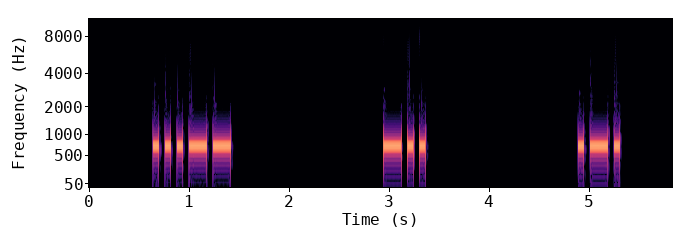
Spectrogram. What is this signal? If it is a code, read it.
Morse code, heard as a keyed tone, about 20 wpm, spaced as for 5 wpm, 690 Hz. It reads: 3DR
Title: 255 Lesson 41e - Period - Three Characters 20wpm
